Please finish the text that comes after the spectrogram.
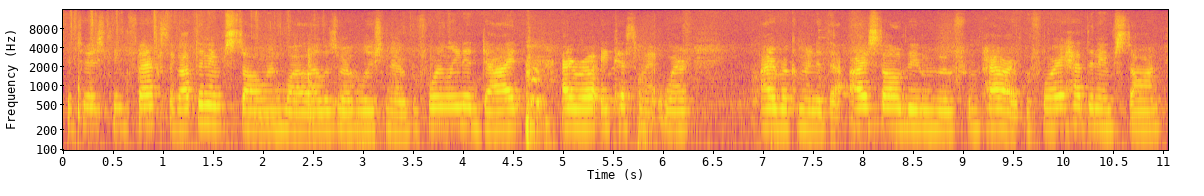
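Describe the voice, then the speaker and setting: Kid doing a school report, flat delivery, distant and noisy recording. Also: mid-range voice, a little fast. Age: child, about 8 or 9. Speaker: third grade student presenter. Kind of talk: recited school presentation as a historical figure. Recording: distant mic, loud room noise.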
